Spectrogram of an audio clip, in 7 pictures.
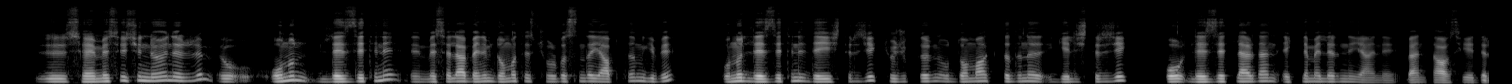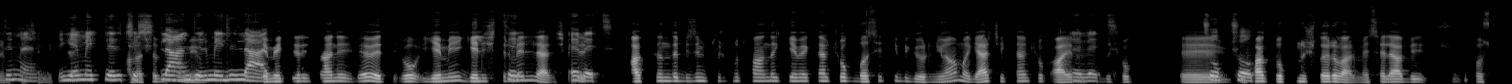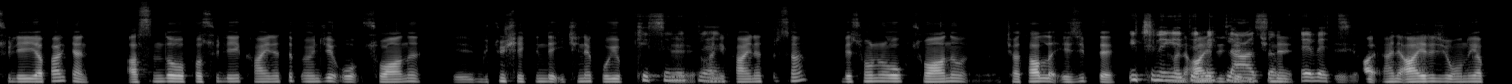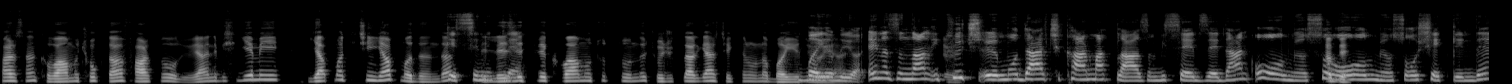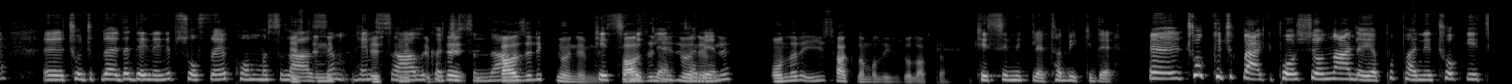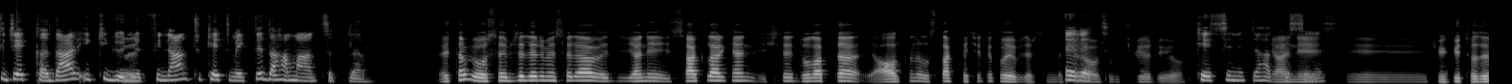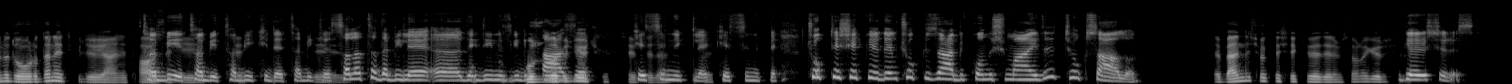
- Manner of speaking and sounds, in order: other background noise; "damak" said as "domak"; tapping
- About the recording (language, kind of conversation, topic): Turkish, podcast, Sebzeleri daha lezzetli hale getirmenin yolları nelerdir?
- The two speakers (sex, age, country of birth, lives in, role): female, 40-44, Turkey, Portugal, host; male, 30-34, Turkey, Spain, guest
